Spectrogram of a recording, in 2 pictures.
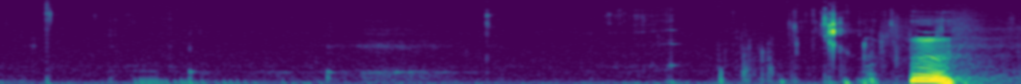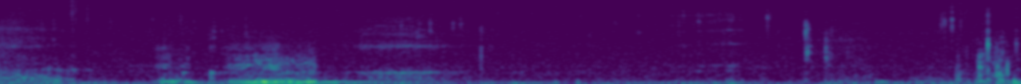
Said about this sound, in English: So, I'm going to have a sip of that reading wine that I've been working on.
